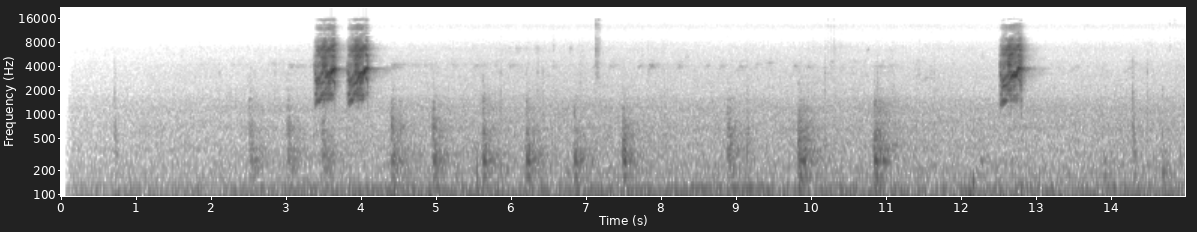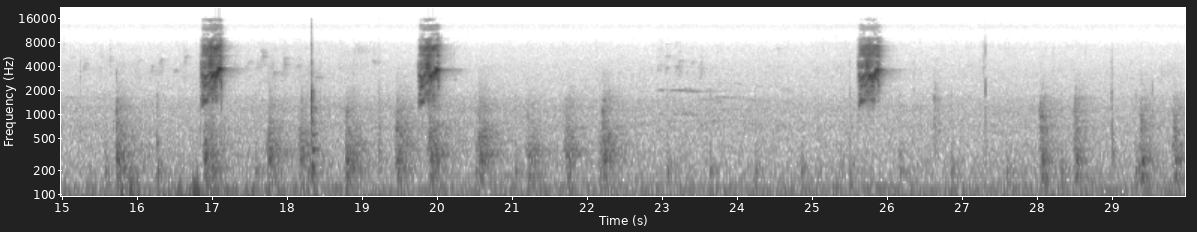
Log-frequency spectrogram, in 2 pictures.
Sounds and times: hammering 8.8 - 11.6
hammering 17.5 - 23.4
hammering 27.6 - 29.9

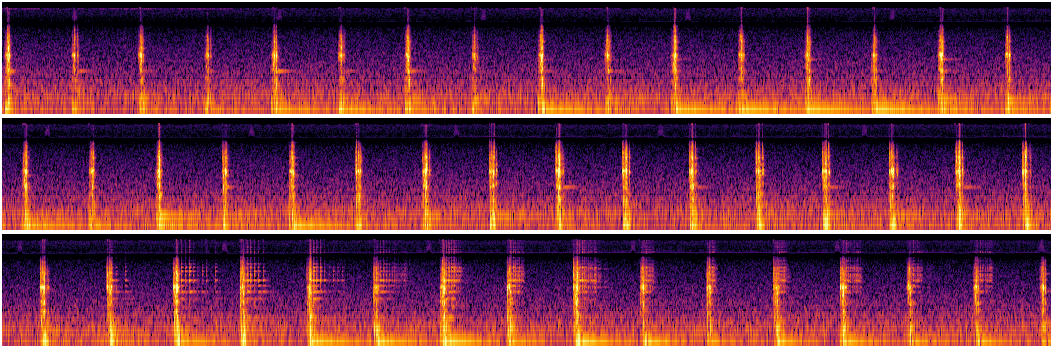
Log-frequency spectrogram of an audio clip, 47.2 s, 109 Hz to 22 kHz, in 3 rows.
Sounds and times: more pronounced mechanical ticks 0.0 - 47.2
occasional second hand vibration 32.0 - 47.2

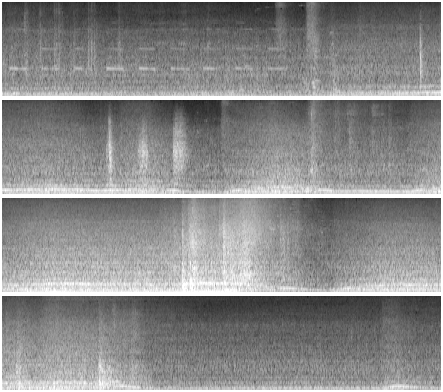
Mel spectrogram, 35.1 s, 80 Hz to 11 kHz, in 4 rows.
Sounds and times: garbage track that often comes by to pick up trash 0.0 - 35.1

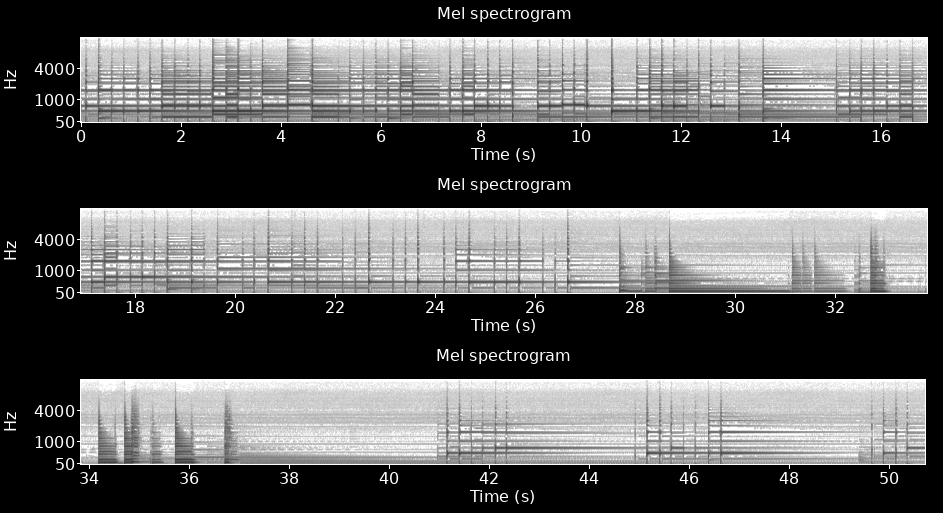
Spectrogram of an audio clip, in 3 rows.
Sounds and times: Guitar tapping 0.0 - 13.9
Guitar tapping 15.1 - 33.1
Guitar tapping 33.8 - 37.6
Guitar tapping 41.0 - 42.9
Guitar tapping 44.9 - 47.0
Guitar tapping 49.4 - 50.7

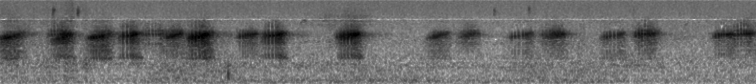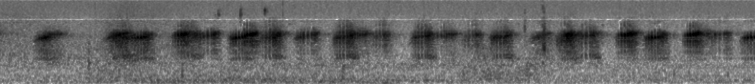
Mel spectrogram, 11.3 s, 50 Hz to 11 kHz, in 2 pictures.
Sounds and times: birds 0.0 - 11.3
frogs calling 0.0 - 11.3

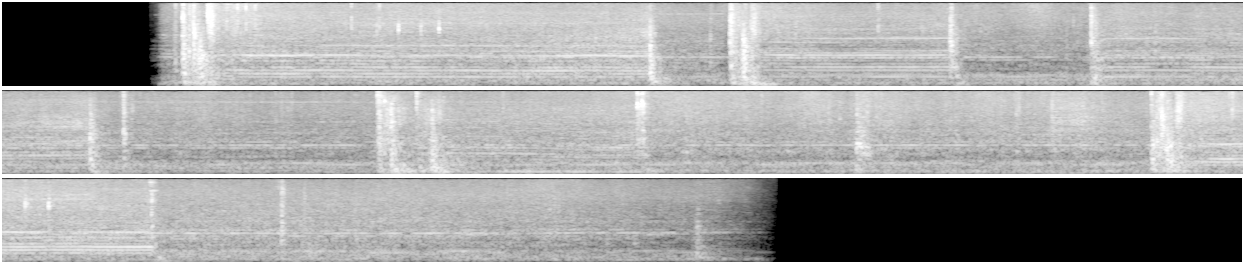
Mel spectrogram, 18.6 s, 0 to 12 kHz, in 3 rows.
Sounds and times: electric car POWER WINDOWS 0.8 - 16.2

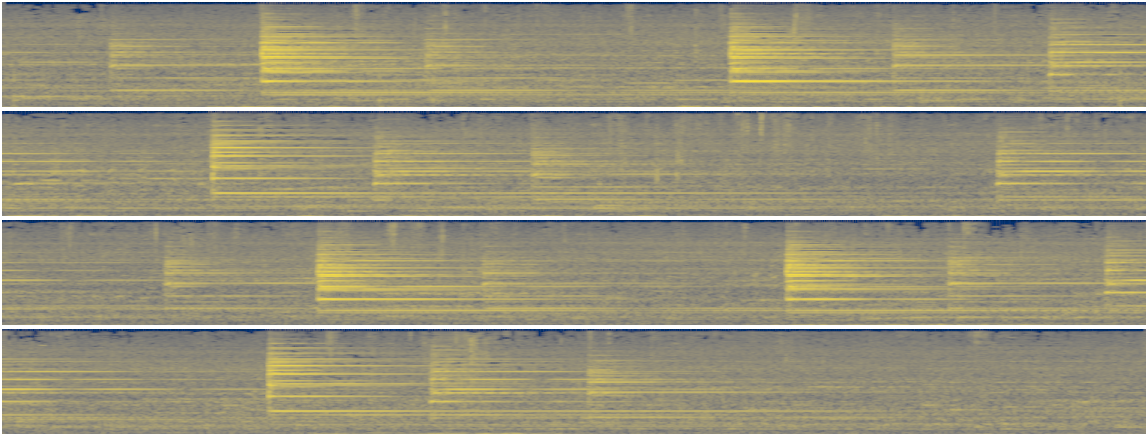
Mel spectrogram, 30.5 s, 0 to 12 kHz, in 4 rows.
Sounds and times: clock tower bells 0.0 - 30.5

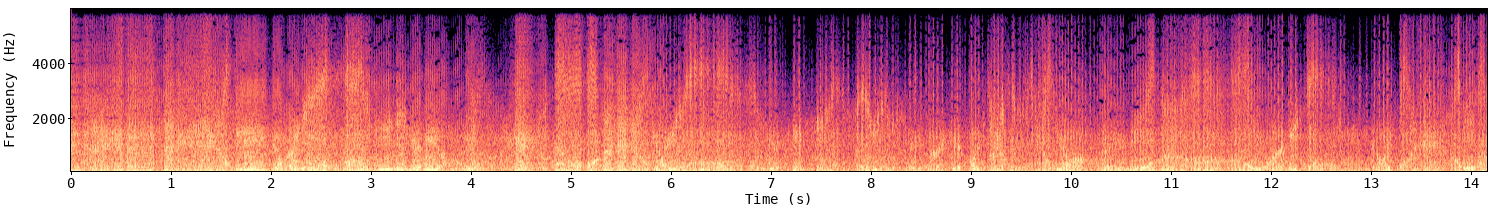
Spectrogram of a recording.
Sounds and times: buzzing bass sound 0.0 - 14.1

